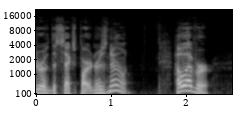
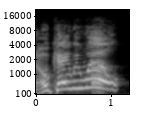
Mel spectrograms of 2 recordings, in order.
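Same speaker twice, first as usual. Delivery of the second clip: much higher, slow mocking yell; retold yell; 13 semitones higher, slower than usual. Beto supporter heckling Cruz at the rally, mocking high yell. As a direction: shout the heckler's dare. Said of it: "Beto O'Rourke supporter going".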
